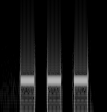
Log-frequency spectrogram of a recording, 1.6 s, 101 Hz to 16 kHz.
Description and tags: getting hung up on three beeps
That "boop boop boop" after someone hangs up on you/a call ends
Recorded like this, it was kinda ridiculous but very fun:
iPhone -> 1/8" to RCA cable -> used one of the RCA outputs -> RCA to 1/4" adapter -> Scarlett 2i2 -> ProTools
getting, hung, ending, beep, beeps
